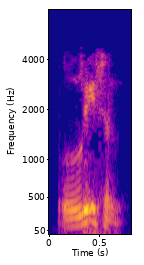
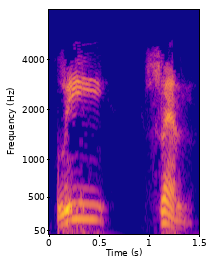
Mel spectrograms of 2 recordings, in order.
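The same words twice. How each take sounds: First: Said in the usual way. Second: "listen" separado en "li ... sen", con la primera alargada y aguda; dividido en sílabas. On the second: Shown as a demonstration. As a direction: silabear "listen" con pausa en medio. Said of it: "dos sílabas". ("listen" lento, en dos sílabas marcadas)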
